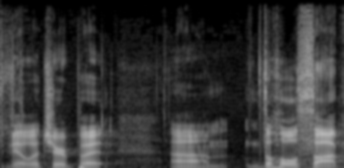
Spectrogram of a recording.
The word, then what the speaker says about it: Viligir: an interesting artist title people you know mispronounce it but it's it's just villager but um the whole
